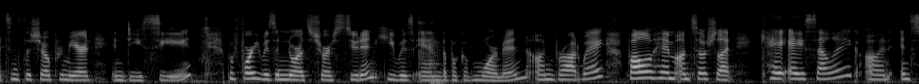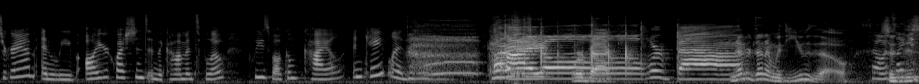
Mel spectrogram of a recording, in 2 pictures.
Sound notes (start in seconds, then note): 13.3 gasping; 15.8 clapping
